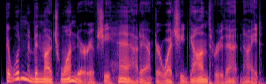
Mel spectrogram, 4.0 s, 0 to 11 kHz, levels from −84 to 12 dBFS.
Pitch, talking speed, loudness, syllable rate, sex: 100 Hz, 240 wpm, -19 LUFS, 4.7 syllables/s, male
